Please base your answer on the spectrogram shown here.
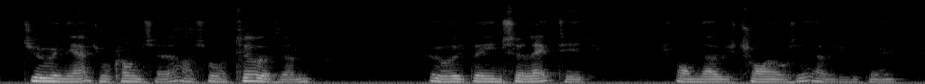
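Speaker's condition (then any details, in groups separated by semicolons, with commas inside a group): Parkinson's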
